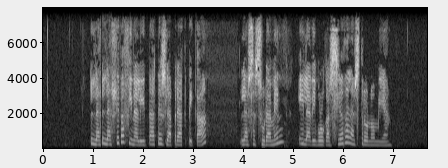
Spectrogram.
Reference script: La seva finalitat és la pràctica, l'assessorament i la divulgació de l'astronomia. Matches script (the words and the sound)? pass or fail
fail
